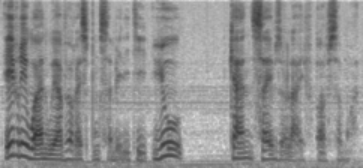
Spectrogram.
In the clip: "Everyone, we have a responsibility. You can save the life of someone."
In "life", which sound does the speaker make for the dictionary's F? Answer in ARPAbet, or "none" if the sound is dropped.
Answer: F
